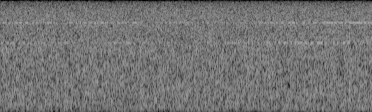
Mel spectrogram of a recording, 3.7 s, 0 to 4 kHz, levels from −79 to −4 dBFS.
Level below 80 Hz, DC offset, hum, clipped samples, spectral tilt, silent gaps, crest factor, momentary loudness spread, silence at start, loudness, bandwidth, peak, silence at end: -48 dBFS; under 0.1%; none; under 0.1%; -0.5 dB/octave; none; 14 dB; 1 LU; 0 s; -26 LUFS; 4 kHz; -14 dBFS; 0 s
